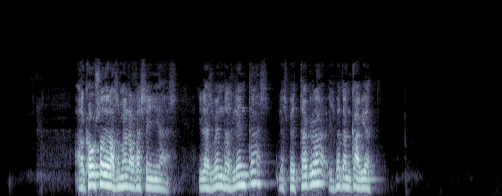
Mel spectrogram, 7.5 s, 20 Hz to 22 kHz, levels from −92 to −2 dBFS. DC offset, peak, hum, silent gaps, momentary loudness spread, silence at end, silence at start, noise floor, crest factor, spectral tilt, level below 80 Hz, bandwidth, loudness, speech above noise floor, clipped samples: under 0.1%; -2 dBFS; none; none; 15 LU; 1.9 s; 1.15 s; under -90 dBFS; 18 dB; -9.5 dB/octave; -58 dBFS; 6.8 kHz; -19 LUFS; over 72 dB; under 0.1%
